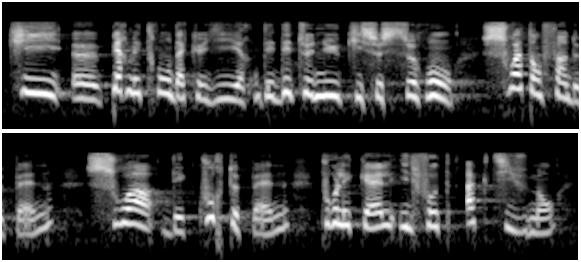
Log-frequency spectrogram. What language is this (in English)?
French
